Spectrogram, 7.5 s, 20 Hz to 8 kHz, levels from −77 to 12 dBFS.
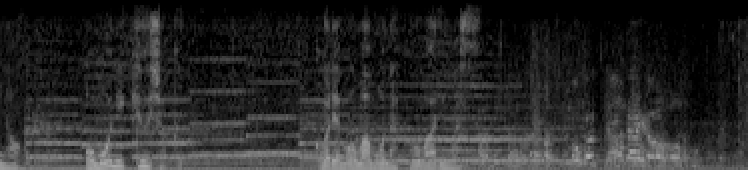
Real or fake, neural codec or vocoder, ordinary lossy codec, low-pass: fake; vocoder, 44.1 kHz, 80 mel bands, Vocos; Opus, 24 kbps; 7.2 kHz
